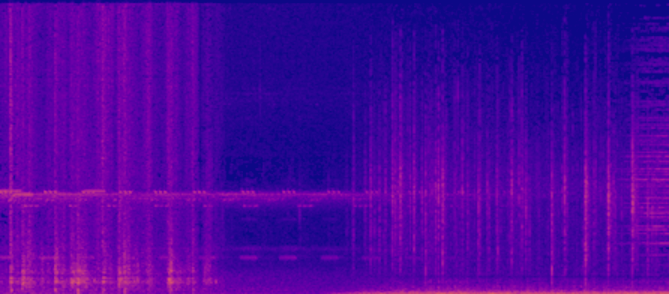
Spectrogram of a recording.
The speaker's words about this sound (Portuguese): Após Clank acender uma fogueira, Sandoval agora sente o calor né, na sua pele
